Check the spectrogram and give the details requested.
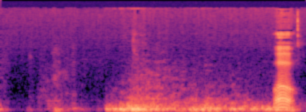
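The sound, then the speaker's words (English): A brief soft rumble, then deep rolling thunder from an approaching rainstorm that swells and grumbles steadily for about two seconds, with a short high voiced exclamation cutting in near the end. “I'm about to get rained on here.”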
